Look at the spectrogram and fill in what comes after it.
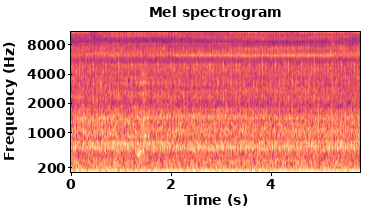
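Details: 1932 Ford Model B five-window coupe warming up after exhaust/intake manifold gasket replacement (cracked exhaust manifold), bolts retorqued: steady, low, even rumble with no hiss or stumble; no vacuum leaks, running pretty good.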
